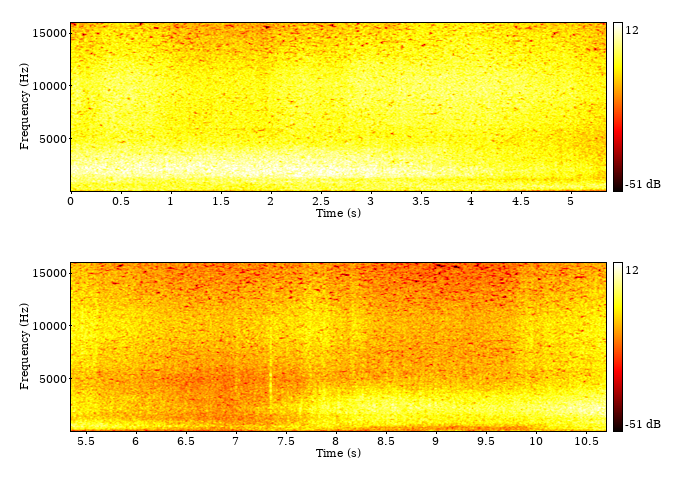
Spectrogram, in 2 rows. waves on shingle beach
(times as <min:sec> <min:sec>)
0:07.5 0:10.7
